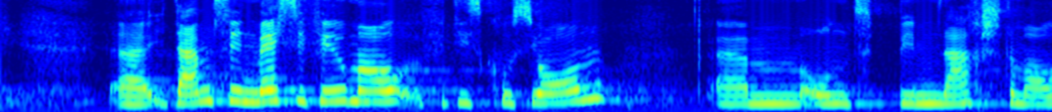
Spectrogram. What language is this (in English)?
Swiss German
